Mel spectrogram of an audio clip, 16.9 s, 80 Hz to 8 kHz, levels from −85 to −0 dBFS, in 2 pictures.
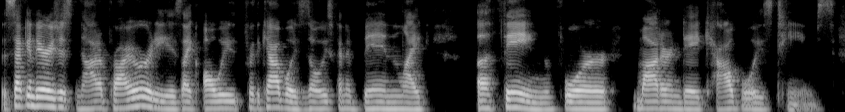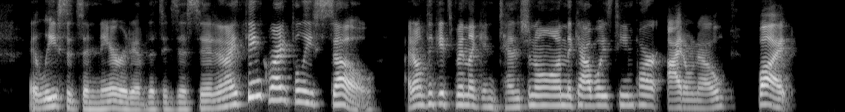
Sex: female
